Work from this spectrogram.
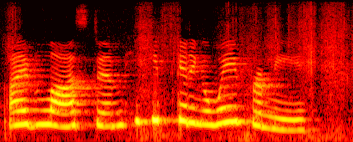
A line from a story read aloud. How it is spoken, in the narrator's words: he wailed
